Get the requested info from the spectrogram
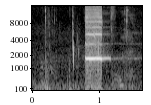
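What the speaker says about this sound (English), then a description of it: "that's the full-time whistle from the referee" A referee's full-time whistle at an under-19 rugby match between Hong Kong and Sri Lanka, one clear shrill blast lasting about a third of a second, then a fainter trailing tone over crowd ambience.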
